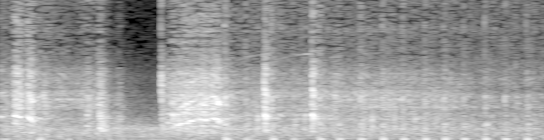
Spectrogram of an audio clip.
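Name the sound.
Yerf Dog Spiderbox go kart engine starting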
